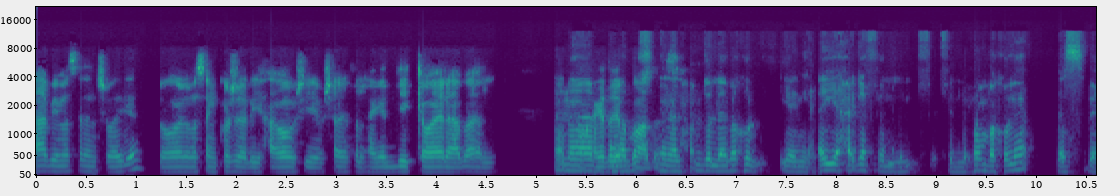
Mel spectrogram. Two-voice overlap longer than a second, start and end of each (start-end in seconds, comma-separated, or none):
5.2-6.5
